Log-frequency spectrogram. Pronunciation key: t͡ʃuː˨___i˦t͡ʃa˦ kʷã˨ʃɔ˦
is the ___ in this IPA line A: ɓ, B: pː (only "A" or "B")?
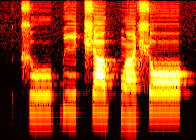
A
